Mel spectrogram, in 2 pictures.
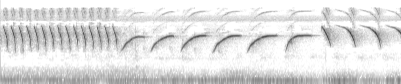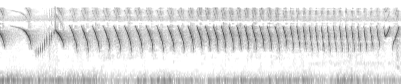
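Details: Canary in vigorous, loud, varied song: a fast high buzzing trill, then a series of slower slurred whistled notes rising and falling, a few sharp sweeps, then another long rapid trill.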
